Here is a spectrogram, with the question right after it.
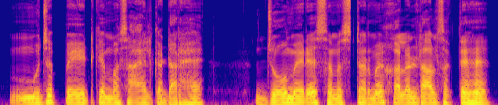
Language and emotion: Urdu, fearful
